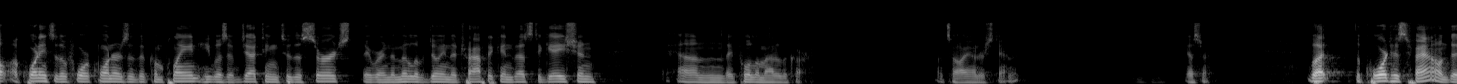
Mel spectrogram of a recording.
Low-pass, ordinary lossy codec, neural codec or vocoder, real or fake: 7.2 kHz; Opus, 32 kbps; none; real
